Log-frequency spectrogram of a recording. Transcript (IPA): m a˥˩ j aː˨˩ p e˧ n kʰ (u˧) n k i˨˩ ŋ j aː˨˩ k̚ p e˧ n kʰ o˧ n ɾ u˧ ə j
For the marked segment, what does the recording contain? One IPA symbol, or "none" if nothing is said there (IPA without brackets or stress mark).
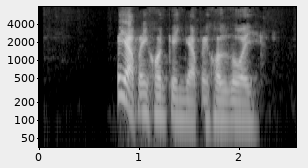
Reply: o˧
